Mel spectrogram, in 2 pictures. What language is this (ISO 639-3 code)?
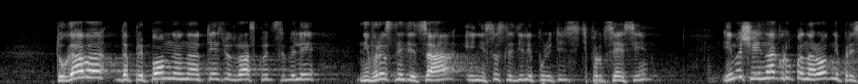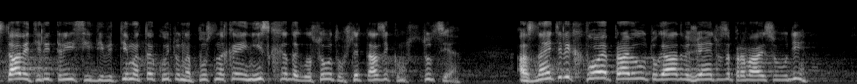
bul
